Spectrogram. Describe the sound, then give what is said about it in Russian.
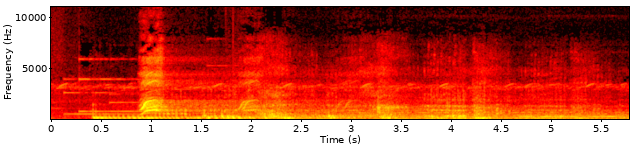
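An injured bear roars: a loud, harsh cry bursts in about one second in, followed by further rough, wavering calls over a steady low rumble that lasts to the end. “Что это было? Не знаю. Скорее всего, медведь на что-то напоролся и поранился.”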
